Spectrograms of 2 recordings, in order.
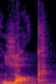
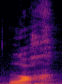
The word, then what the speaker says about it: Loch: know what that means why do non-scottish people say lock when they should be saying Loch you wouldn't call the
